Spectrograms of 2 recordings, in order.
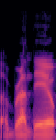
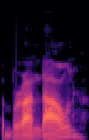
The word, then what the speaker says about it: Brandão: two at the show rafael brandeia or should i say brown down a lot of brazilian fans might wonder now how is that gringo able to pronounce his name correctly i probably butchered the brazilian accent but a brazilian viewer told me that that is the way his name is actually pronounced so i'm trying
